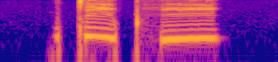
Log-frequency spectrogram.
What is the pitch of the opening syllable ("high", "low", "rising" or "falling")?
falling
